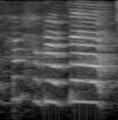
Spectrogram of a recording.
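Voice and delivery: very high mock cockney "Hello, Governor". Playfully repeating the host's cockney greeting. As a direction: squeak it like a cartoon cockney. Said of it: "Dave Anthony's is like".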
